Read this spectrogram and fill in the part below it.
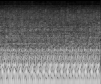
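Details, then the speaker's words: Car at auction, exhaust cut off: very loud, deep throbbing idle with hard even unmuffled pulses and raw fuel smell. "so somebody's cut the exhaust that is wonderful"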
